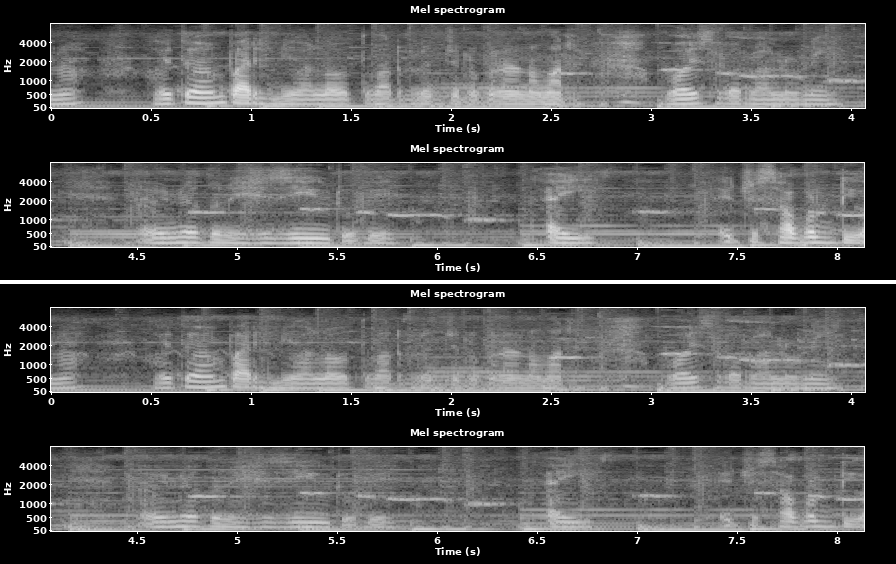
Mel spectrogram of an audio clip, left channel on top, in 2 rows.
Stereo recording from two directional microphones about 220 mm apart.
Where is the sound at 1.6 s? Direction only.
25° left (ahead or behind).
